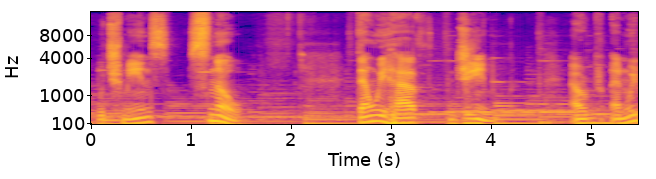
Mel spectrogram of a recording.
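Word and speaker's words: ح: It's like an H, but the sound comes from the deep part of your throat, just like you're trying to blow warm air on your hands when you are cold.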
